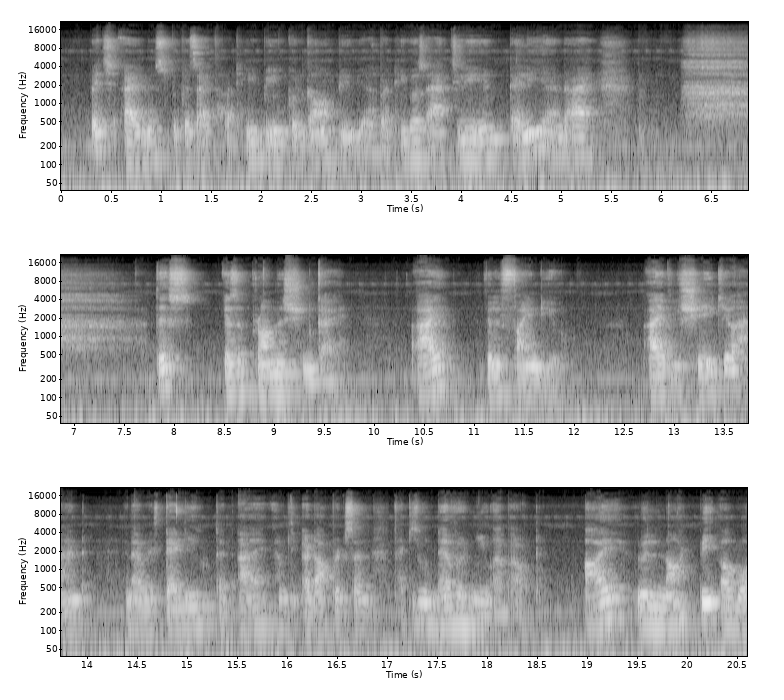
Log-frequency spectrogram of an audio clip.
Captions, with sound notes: which I missed because I thought he’d be in Gurgaon PVR but he was actually in Delhi and I- *sigh* this is a promise Shinkai, I will find you. I will shake your hand and tell you I’m the adopted son you never knew about. I will not be avoided.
